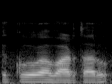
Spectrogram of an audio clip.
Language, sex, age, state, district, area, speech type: Telugu, male, 30-45, Telangana, Jangaon, rural, spontaneous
